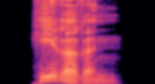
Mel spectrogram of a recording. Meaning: inflection of hehr: 1. strong genitive masculine/neuter singular comparative degree 2. weak/mixed genitive/dative all-gender singular comparative degree
- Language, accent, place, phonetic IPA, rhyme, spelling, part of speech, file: German, Germany, Berlin, [ˈheːʁəʁən], -eːʁəʁən, hehreren, adjective, De-hehreren.ogg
